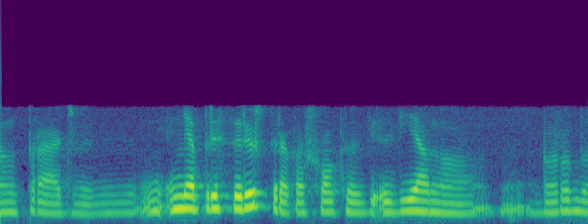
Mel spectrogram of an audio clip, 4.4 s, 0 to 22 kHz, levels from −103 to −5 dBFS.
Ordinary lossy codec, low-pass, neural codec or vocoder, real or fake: AAC, 32 kbps; 3.6 kHz; autoencoder, 48 kHz, 32 numbers a frame, DAC-VAE, trained on Japanese speech; fake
